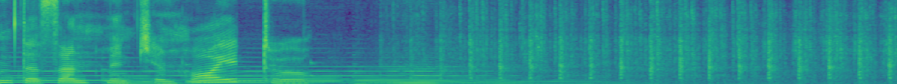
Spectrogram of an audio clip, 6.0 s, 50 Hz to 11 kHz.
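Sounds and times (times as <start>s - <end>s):
speech: 0.2s - 2.1s
tractor engine chugging: 2.9s - 5.9s.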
